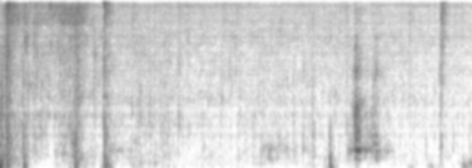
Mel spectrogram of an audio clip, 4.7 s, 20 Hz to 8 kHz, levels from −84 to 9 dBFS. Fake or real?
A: fake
